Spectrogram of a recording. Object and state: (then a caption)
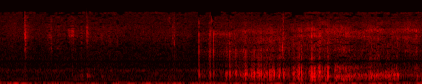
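Closed wooden folding fan, scratched and tapped. A closed folding fan with a dark wooden guard is held in the hand while the thumb and short-nailed fingertips scratch and tap the wooden guard. Quiet, dry scratching and light taps start sparse, then grow denser and a little louder from about two seconds in, with a soft mid-low woody tone and little ring.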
